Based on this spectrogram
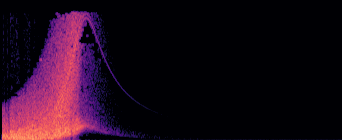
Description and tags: ss-sun up
A reverse crash like tone
electronic, percussion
